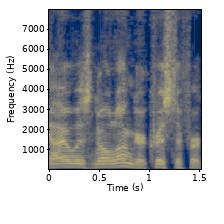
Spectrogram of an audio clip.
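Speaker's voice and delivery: usual speaking voice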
